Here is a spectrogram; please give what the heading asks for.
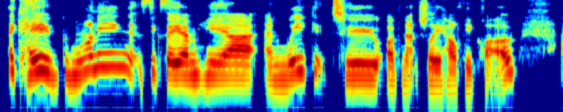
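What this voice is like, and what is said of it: Slightly out of breath. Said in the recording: “Just did my kettlebells, so I'm like, oh, a bit out of breath.”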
